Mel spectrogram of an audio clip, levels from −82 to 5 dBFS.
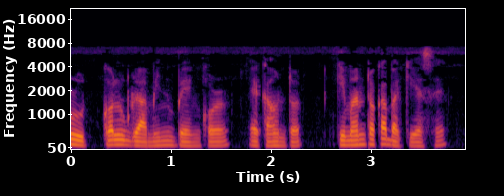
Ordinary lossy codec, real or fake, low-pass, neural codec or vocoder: MP3, 32 kbps; real; 7.2 kHz; none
